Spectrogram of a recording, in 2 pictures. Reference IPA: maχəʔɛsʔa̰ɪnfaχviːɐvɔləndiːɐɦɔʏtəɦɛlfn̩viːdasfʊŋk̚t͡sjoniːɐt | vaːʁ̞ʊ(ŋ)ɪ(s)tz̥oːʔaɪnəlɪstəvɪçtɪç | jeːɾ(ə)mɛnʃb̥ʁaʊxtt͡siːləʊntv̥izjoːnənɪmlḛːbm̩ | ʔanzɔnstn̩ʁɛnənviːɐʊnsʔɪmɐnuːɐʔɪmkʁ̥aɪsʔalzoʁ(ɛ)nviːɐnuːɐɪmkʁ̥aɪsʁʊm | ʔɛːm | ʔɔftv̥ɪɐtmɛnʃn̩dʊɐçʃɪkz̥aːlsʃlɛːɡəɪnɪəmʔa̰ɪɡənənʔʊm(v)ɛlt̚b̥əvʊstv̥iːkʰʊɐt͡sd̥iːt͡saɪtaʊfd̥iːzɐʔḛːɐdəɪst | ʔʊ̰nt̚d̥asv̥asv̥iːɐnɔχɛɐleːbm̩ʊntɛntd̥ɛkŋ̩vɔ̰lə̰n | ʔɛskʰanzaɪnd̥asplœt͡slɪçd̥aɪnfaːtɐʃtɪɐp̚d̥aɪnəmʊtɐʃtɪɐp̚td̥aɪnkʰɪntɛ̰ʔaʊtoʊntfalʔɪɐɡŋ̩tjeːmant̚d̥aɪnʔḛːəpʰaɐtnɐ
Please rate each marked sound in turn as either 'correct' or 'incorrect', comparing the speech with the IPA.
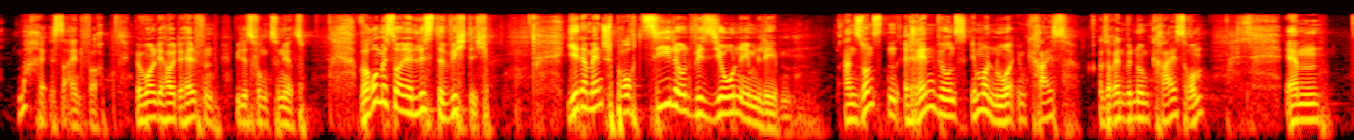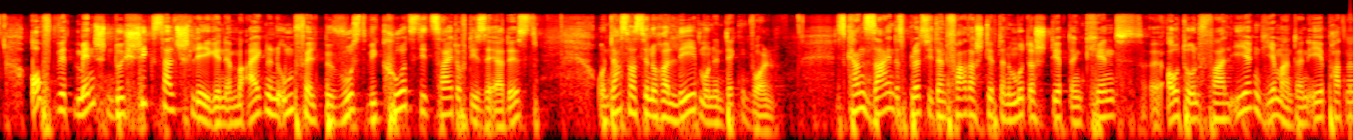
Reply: incorrect: m, correct, incorrect: ɐ, correct, incorrect: f

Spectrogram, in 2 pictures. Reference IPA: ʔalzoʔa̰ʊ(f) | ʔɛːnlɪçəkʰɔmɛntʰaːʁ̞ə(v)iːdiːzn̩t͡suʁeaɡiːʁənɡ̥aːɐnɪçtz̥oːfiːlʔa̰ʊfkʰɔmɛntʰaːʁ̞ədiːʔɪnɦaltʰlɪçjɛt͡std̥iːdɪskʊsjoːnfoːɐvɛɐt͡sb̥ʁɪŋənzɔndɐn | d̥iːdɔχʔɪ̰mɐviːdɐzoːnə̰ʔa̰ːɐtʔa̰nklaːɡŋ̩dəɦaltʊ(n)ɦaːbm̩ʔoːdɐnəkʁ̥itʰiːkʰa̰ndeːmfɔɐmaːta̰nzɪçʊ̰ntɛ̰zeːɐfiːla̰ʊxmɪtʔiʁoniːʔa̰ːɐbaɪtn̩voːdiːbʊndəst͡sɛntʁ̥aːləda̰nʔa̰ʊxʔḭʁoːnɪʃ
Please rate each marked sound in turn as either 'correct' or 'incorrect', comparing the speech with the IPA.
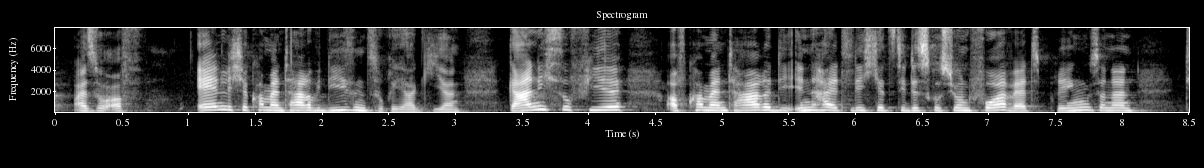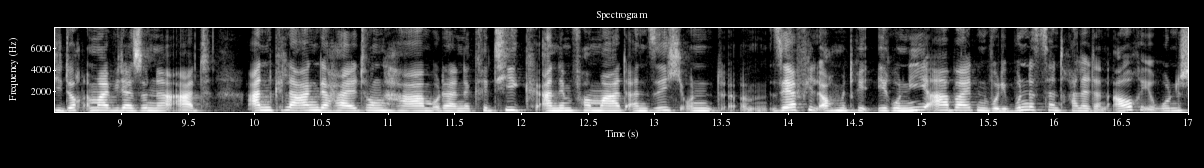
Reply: correct, correct, incorrect: ŋ

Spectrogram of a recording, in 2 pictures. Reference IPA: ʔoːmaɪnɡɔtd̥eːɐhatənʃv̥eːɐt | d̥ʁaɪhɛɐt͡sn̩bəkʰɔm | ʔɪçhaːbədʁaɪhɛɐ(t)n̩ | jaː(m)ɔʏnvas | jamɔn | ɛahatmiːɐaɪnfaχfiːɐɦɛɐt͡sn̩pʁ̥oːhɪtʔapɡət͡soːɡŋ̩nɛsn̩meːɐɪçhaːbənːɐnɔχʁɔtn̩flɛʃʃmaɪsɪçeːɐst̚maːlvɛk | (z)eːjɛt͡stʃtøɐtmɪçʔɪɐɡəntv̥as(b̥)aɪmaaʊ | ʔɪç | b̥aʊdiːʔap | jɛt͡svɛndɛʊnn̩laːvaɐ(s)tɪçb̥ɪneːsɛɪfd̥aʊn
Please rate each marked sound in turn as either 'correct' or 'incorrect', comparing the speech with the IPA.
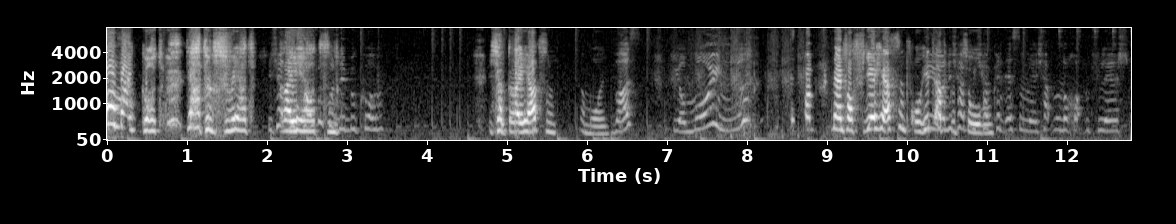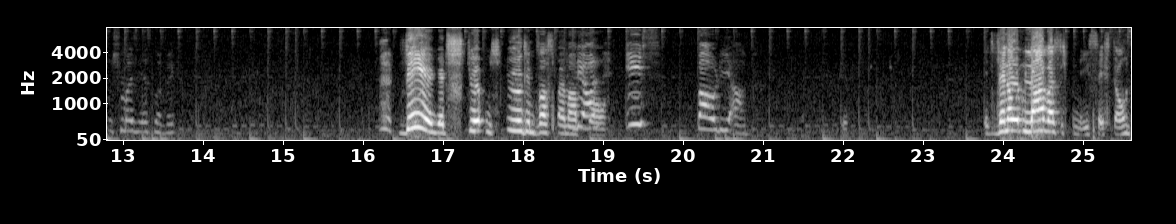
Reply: incorrect: t͡s, correct, incorrect: v, correct, correct

